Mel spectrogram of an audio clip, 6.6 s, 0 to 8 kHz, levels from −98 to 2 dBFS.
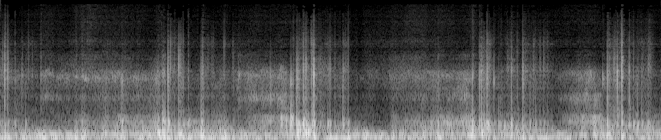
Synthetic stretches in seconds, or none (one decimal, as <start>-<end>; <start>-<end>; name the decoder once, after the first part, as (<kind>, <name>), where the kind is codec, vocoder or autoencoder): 0.0-6.6 (codec, ZipCodec)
